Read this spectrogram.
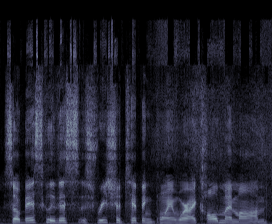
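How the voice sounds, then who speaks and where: A man's voice: sits high, brisk. A young man in his twenties telling a personal story in an earnest, rambling way, with fillers and restarts. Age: 20s. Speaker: vlogger.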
